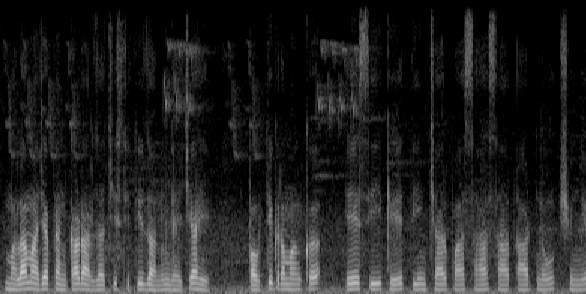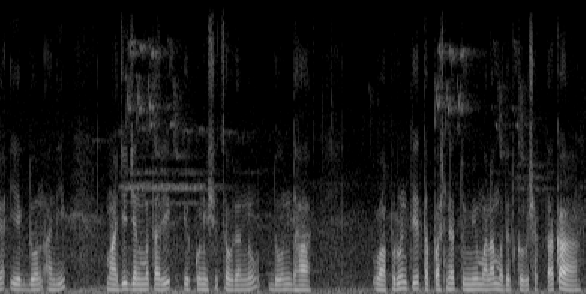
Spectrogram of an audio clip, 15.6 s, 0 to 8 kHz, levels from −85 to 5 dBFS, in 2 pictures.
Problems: background sounds at intervals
